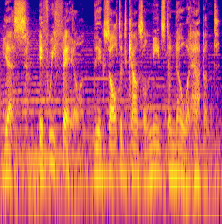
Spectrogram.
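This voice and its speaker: A man playing a weary, determined heroic leader in a fantasy video game, speaking gravely and resolutely. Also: on the low side, big pitch swings, a little slow. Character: weary, determined male hero, a dying leader. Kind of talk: dramatic video game acting. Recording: loud music behind.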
